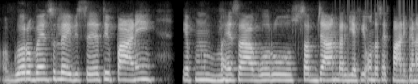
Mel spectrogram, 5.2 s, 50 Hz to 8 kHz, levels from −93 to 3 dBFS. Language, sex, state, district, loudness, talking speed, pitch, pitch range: Garhwali, female, Uttarakhand, Uttarkashi, -16 LUFS, 170 wpm, 205 Hz, 200-215 Hz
